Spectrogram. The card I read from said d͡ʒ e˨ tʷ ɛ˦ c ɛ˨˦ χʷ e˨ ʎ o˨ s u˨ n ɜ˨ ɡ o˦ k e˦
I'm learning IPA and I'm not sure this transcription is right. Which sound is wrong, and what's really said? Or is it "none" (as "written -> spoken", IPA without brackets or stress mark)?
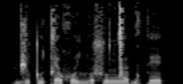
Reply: n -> ŋ͡ǀ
